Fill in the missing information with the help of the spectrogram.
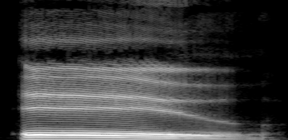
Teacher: It's a tense vowel, it's a diphthong, it's a moving sound. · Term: tense close U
